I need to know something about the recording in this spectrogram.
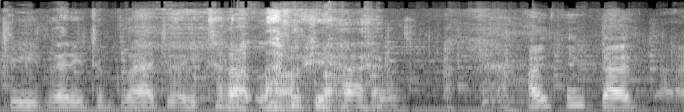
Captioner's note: laughing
